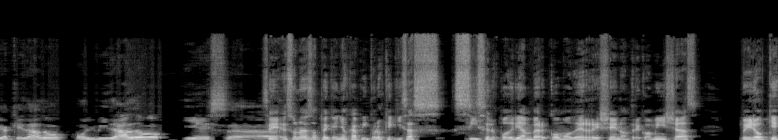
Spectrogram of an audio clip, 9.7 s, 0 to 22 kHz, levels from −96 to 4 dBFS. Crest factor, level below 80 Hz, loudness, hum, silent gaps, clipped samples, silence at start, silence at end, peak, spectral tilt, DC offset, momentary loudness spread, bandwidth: 18 dB; -60 dBFS; -25 LUFS; none; 9.08-9.24 s; under 0.1%; 0 s; 0 s; -6 dBFS; -4 dB/octave; under 0.1%; 11 LU; 17 kHz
